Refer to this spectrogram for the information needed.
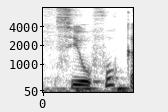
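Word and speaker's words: Siófok: Og han har faktisk nå, etter veldig mange år i Larvik, bestemt seg for å reise ut da til ungarske Siofok. Er det sånn du uttaler det? – Ja.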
